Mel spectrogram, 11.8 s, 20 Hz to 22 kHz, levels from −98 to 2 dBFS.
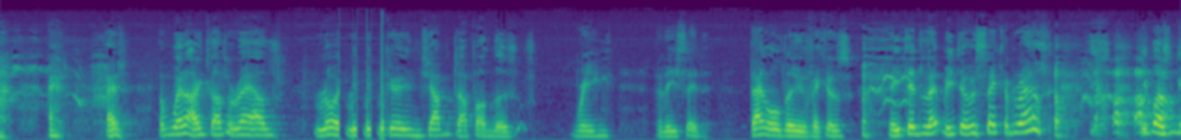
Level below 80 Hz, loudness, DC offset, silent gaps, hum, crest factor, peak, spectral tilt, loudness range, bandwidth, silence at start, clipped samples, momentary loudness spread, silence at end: -56 dBFS; -20 LUFS; 0.2%; none; none; 20 dB; 0 dBFS; -6 dB/octave; 6 LU; 15 kHz; 0 s; under 0.1%; 13 LU; 0 s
